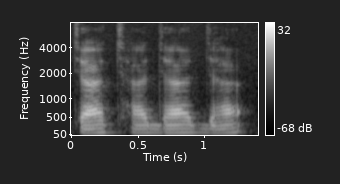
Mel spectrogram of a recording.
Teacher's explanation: च छ झ झा उदाहरण है तो यह उदाहरण होता है स्पर्श संघर्षी व्यंजन का उदाहरण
